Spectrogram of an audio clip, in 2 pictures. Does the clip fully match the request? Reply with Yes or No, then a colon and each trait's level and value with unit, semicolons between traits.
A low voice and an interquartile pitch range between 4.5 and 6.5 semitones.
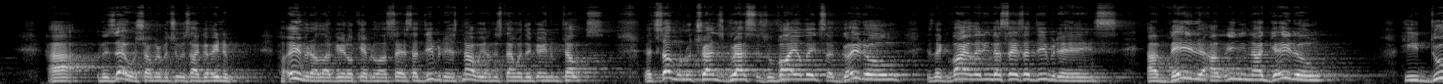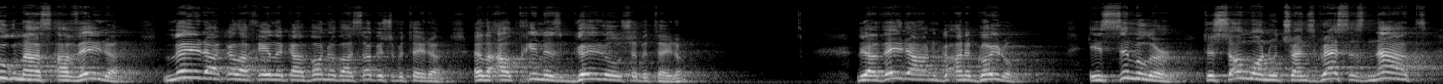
No: high, 200 Hz; average, 5.0 semitones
